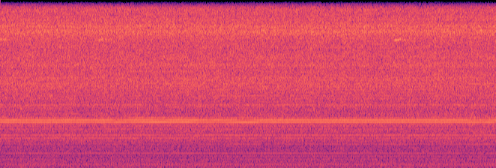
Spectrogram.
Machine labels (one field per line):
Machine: pump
